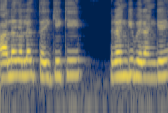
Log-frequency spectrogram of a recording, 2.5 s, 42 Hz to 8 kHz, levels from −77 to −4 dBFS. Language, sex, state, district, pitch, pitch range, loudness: Hindi, female, Bihar, Vaishali, 240 Hz, 225-245 Hz, -16 LUFS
